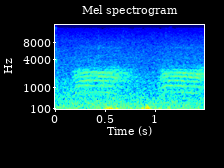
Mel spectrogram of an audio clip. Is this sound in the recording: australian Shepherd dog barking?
no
